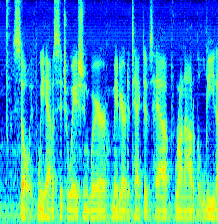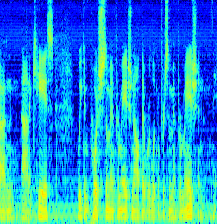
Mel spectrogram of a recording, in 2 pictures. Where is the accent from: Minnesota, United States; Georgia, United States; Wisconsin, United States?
Wisconsin, United States; I'm actually very fortunate to be born and raised in Manitowoc County. My family has a very deep heritage here.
